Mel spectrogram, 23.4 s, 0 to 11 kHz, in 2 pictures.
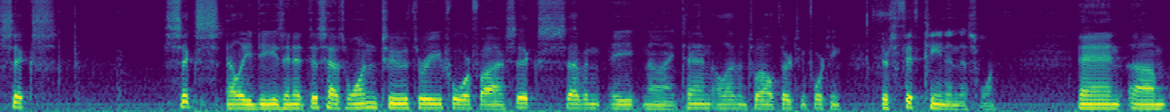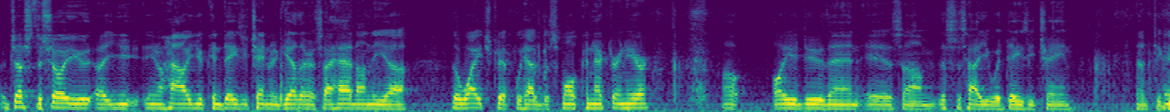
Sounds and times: Speech: 0:00.0 - 0:00.6, 0:01.6 - 0:10.0, 0:10.8 - 0:18.2, 0:18.9 - 0:23.4.

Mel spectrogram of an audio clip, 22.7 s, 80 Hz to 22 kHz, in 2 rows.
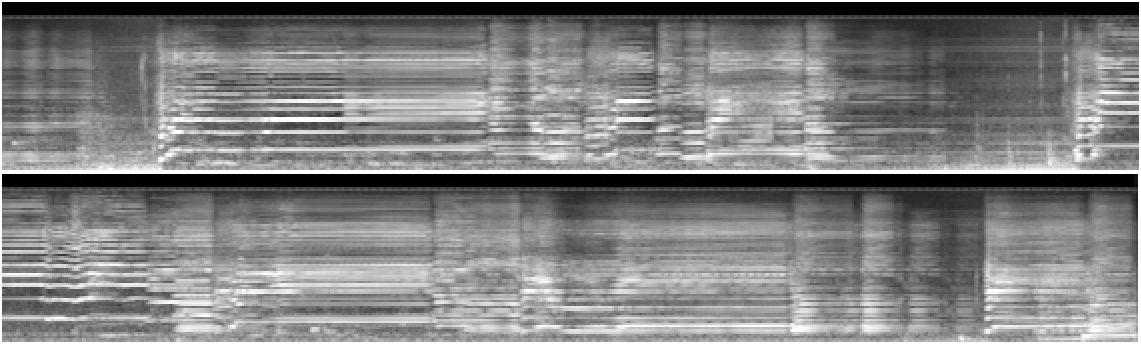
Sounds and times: Music: 0:00.0 - 0:09.6, 0:10.6 - 0:22.7.

